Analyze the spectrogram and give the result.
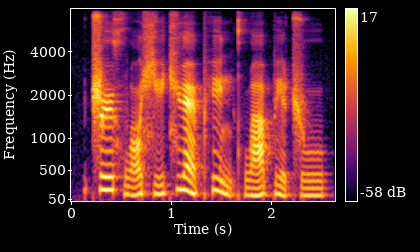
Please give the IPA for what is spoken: ʈ͡ʂ ɻ̩˥ x w ɔ˧˥ ɕ i˧˥ t͡ɕ ɥ ɛ˥˧ pʰ i˥˩ n kʰ w ä˧˥ p i˥˩ ʈ͡ʂ u˥

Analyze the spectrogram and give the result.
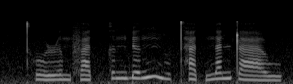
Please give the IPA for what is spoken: t̪ʰ o˨˩ ɹ ə˨˩ m f a˨˩ t̚ k ə˧ ŋ ɗ ə˧˥ ŋ ɲ u˨˩ t̪ʰ a˨˩ t̚ n a˧ n ʈ a˨˩ w

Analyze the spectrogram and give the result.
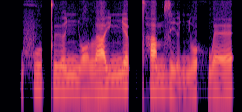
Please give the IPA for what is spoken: f u˧ t̪ ɨ˧ ə̯ ɲ ɔ̤˨˩ l a˧ j ɲ ɛ˦˥ p̚ t̪ʰ a˧ m z i˧˩ ə̯ ɲ o˧ h w ɛ˨˦

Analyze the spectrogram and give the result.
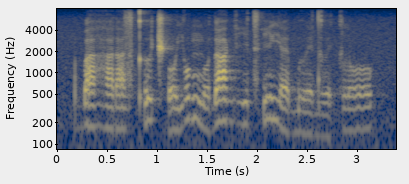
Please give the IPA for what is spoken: ɓ a˨ ɦ a˨ ɾ a˨ z kʼ ɯ˧ t͡ʃʼ o˨ j o˦ ŋ͡m o˨ ɗ a˦ ɡʱ i˧ t͡sʼ i˦ j ɛ˧ ɓ ɯ˨ e̯ d ɯ˨ e̯ k l o˧

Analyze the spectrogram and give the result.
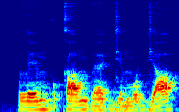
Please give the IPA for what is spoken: l e˧˥ m b ʊ˩˥ k a˧˥ m b ɛ˩˥ bʲ ɛ˩˧ m ʊ˧˥ bʲ a˧˥

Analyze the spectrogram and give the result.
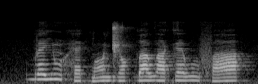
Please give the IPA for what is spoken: b ɛ˦ j ũ˦˨ h ɛ˨ ɡ͡b ɔ̃˨˦ d͡ʒ ɔ˧ ɡ͡b a˦ w a˧ k ɛ˦ w u˦˨ f a˨˦

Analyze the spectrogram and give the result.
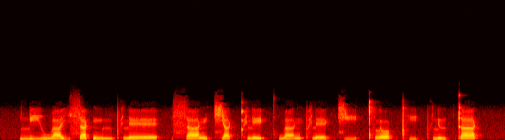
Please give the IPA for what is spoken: l iː˥˩ w a˨˩ j s a˥˩ k̚ m ɯː˧ pʰ l ɛː˧ | s a˨˩ ŋ t͡ɕ a˨˩ k̚ pʰ l e˦˥ ʔ kʰ w a˩˦ ŋ pʰ l ɛː˨˩ k̚ t͡ɕ iː˦˥ t̚ pʰ l ɔː˥˩ k̚ pʰ i˦˥ ʔ pʰ l ɯː˥˩ k̚ t a˥˩ k̚

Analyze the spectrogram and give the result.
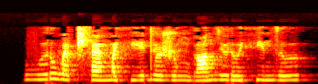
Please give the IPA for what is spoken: v ɯ ɾ u w æ ʈ͡ʂʰ æ m ɑ fʲ e d ø ʐ u ŋ ɡ ɑ n z y ɾ ɯ fʲ ɯ n z ɯ

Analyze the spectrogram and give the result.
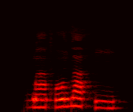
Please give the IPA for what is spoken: ɡ͡b ã˨ f ɔ̃˨˦ d a˦˨ h i˨

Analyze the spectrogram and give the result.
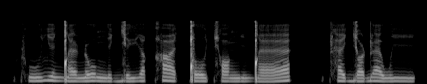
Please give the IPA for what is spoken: ʈʰ u ʎ e ŋ͡ǃ æ ɳ o ŋ e ɟ e j i qʰ æ ǃ o cʰ ɒ ŋ i ŋ͡ǃ æ | ʈʰ æ ɟ ɒ ɖ æ w i

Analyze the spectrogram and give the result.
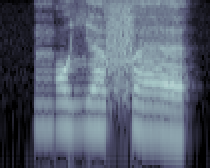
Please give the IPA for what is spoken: ŋ ɔ ʎ ɛ f ɛ

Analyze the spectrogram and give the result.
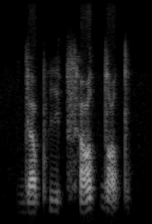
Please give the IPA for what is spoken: d a pʰ i t͡sʰ a tˤ d e tˤ

